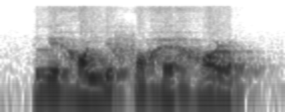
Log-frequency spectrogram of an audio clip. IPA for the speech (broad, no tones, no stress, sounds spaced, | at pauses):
lʲ ɛ ɦ ɒ nʲ ʌ f ɒ ɦ ɛ ɦ ɒ ɭ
